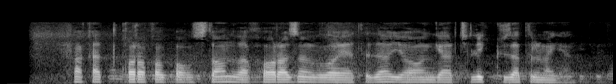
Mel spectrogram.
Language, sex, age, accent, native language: Uzbek, male, 25-34, Sirdaryo, Uzbek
